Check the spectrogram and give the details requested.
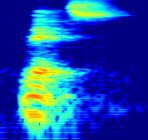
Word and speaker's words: mes: semana how do you say month missed m-e-s simple mess how do you say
